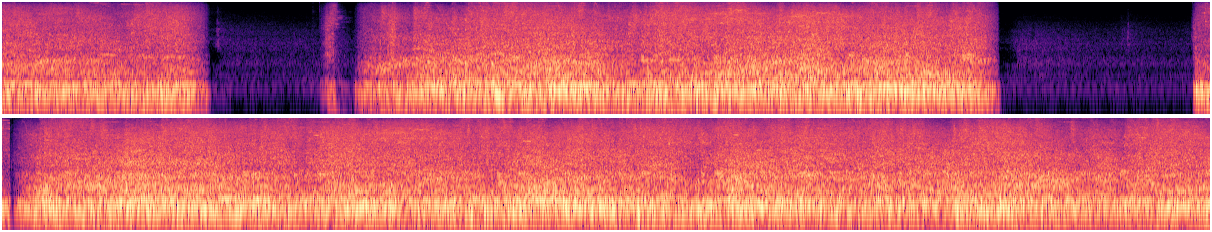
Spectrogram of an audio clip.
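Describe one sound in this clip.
Magic spells crackle and burst amid fighting.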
